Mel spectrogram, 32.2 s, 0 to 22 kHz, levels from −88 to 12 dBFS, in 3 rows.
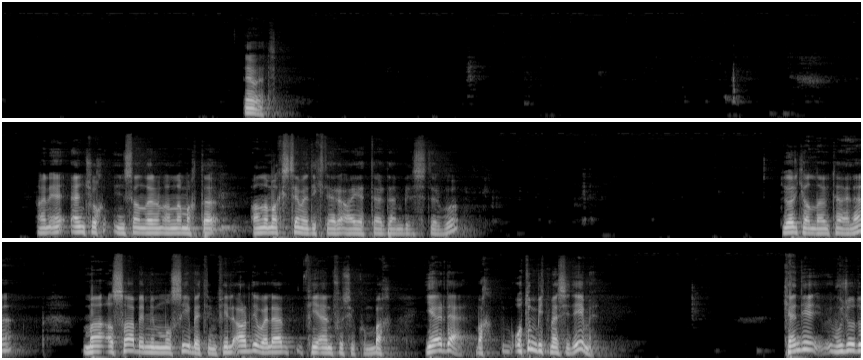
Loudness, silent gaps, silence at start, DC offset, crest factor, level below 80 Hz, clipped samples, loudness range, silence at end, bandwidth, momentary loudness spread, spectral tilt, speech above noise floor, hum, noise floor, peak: -20 LUFS; none; 3.05 s; under 0.1%; 20 dB; -54 dBFS; under 0.1%; 12 LU; 0 s; 14.5 kHz; 11 LU; -7 dB/octave; 59 dB; none; -78 dBFS; -4 dBFS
